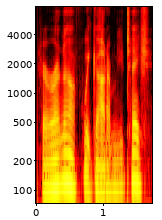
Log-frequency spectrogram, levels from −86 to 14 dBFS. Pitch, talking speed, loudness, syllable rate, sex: 100 Hz, 205 wpm, -17 LUFS, 5.7 syllables/s, female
